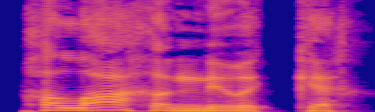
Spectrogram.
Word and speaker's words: Palahniuk: Palahniuk.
